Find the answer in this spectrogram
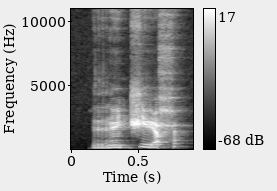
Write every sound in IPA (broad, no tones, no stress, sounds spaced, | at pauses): r ɛ̃ t͡ʃ ɪ ħ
